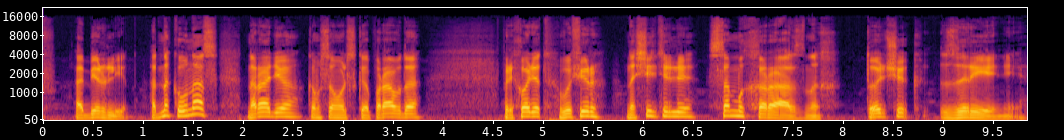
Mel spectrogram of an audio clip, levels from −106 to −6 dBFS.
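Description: At 5.06 s, just before "в эфир", a brief loose connector crackle appears: a worn or dirty contact momentarily breaks and remakes the signal path, chopping the speech and adding a sharp scratchy burst lasting only a few milliseconds.

From 5.95 s to the end, right after "в эфир", the pace abruptly drops to about 0.68 times normal speed while pitch stays unchanged. The dragging pace points to a likely time-stretched section, where software lengthened the audio by repeating short fragments.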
